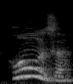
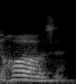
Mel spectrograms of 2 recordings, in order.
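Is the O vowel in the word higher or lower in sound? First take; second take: higher; lower. First: The O vowel sounds higher and brighter. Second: The O vowel sounds lower and deeper. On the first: The speaker calls it wrong. "On dit pas rose" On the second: The speaker calls it right. "on dit rose. C'est comme si la voix, elle descendait"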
